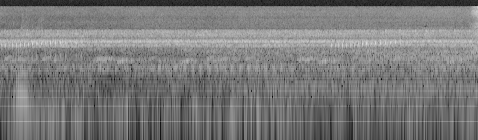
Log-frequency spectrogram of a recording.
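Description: Birds singing: a short arching note repeated over and over, with a fast, slightly rising trill at the start and again about three seconds in, over a low rumble.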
